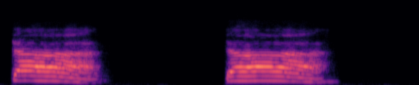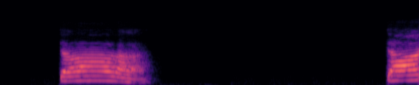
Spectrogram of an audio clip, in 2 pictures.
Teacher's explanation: हमारी जुबान जो है ना वह सामने के जो दांत है बड़े उनके जड़ों को टच करती है।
